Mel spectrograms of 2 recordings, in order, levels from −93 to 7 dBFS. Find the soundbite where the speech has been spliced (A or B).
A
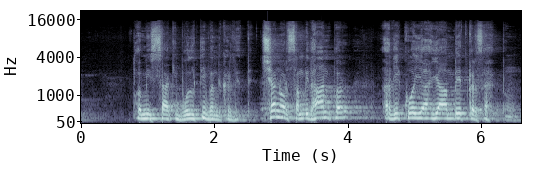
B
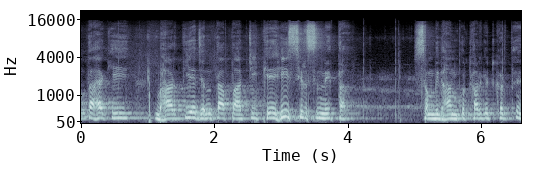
A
